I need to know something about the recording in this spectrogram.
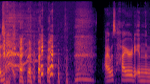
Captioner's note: laughing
